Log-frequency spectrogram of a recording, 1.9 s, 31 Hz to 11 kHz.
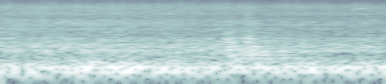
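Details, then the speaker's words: V8 idling after its hydroboost brake booster and power steering were bled: quiet and steady, no chatter when steering or braking, no bubbles in the reservoir. Reluctance to take throttle is suspected to be bad gas. "There's no bubbles in the power steering reservoir and it doesn't chatter when you steer it or when you put it on the brakes."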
